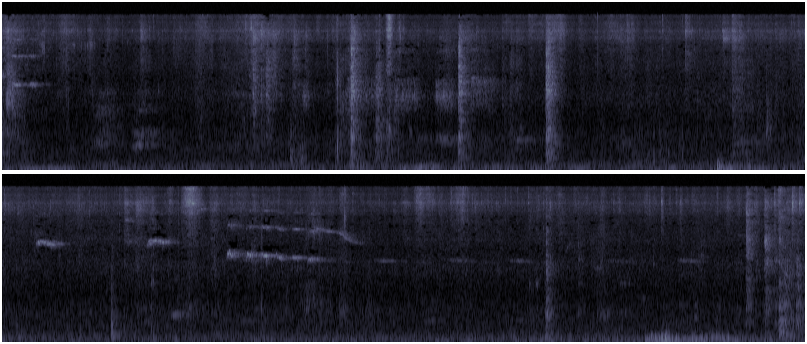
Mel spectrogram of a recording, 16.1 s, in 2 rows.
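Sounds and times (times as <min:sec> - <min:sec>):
faint high bird chirps: 0:00.0 - 0:00.6, 0:09.3 - 0:15.2.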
